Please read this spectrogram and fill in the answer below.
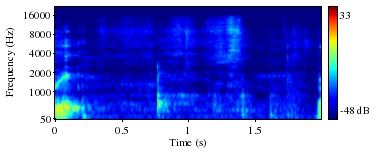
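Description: A chef's knife cutting through a raw potato and striking the wooden cutting board with one sharp click a little under a second in, followed by faint scraping.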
